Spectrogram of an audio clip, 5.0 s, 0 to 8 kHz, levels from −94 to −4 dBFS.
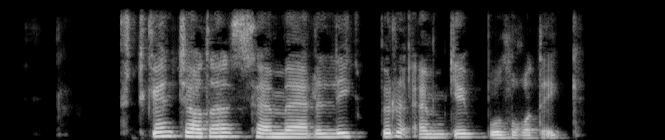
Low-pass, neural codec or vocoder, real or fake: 7.2 kHz; codec, 16 kHz, 4 kbps, X-Codec, WavLM features, trained on Multilingual LibriSpeech; fake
